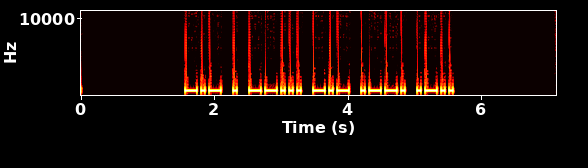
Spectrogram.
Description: Morse code, heard as a keyed tone, about 22 wpm, 700 Hz. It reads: KE7KPL
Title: Speed Racing - USA Call Signs 20wpm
